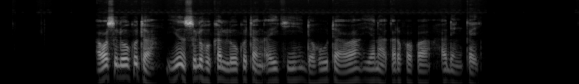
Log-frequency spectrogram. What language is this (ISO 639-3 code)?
hau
